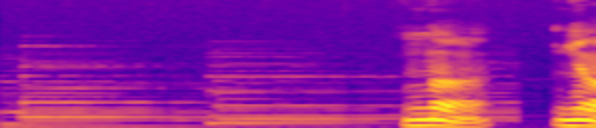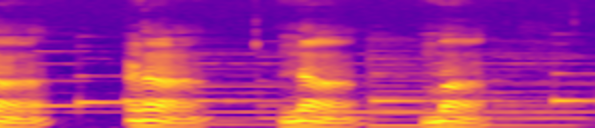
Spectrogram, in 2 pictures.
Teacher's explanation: ङ, ञ, ण, न, म नासिका के स्पर्श से निकलने वाली ध्वनियां हैं। इनको अनुनासिक कहते हैं।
